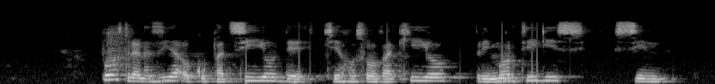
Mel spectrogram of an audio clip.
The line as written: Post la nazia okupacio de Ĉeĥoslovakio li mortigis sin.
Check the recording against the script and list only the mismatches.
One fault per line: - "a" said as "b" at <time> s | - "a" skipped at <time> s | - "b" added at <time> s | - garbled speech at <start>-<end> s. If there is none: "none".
none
